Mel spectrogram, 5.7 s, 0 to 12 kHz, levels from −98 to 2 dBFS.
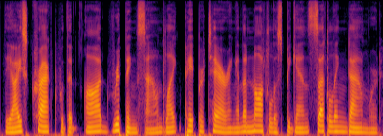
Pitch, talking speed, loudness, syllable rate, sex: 115 Hz, 175 wpm, -21 LUFS, 5.0 syllables/s, male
